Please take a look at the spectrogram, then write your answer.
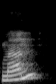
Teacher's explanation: the open front unrounded vowel um is pronounced in words like man as I just explained for the consonant M.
